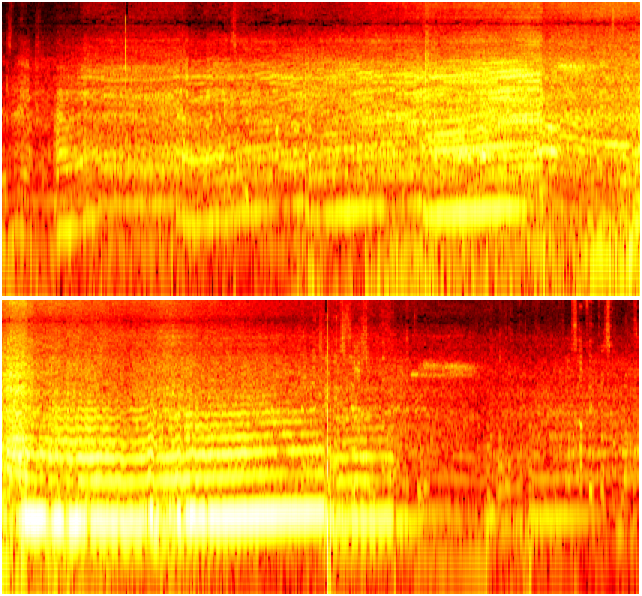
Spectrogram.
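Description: Rally car engine revving hard as it approaches, its pitch climbing and dropping back at each upshift, then held at high revs as it passes close. There is a single sharp crack about thirteen seconds in, and then the engine fades away.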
